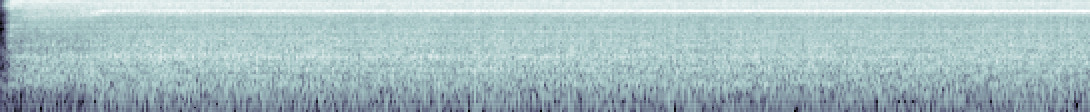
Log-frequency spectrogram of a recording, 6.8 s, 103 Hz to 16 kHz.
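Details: Home liquid oxygen demonstration fill: steady loud gas hiss as a portable canister fills from its base unit (C41/C1000) while the open tab is held; normal venting sound during filling.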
